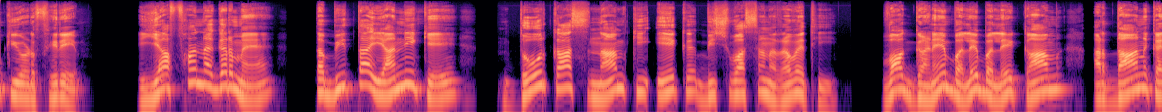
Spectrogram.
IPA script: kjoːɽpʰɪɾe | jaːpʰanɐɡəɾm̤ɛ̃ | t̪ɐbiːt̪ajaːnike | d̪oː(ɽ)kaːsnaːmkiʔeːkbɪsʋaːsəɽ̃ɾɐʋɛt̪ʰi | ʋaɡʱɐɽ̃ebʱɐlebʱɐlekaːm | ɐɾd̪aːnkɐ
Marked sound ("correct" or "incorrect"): incorrect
